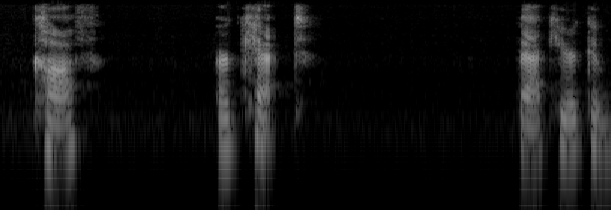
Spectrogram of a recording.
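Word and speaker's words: kaf: so it would be without the dot it's a k h with the dot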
